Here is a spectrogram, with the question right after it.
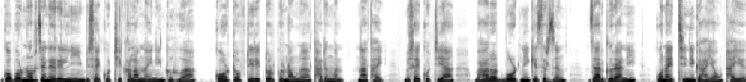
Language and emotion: Bodo, neutral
